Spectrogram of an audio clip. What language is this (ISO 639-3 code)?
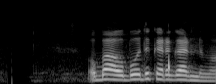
sin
